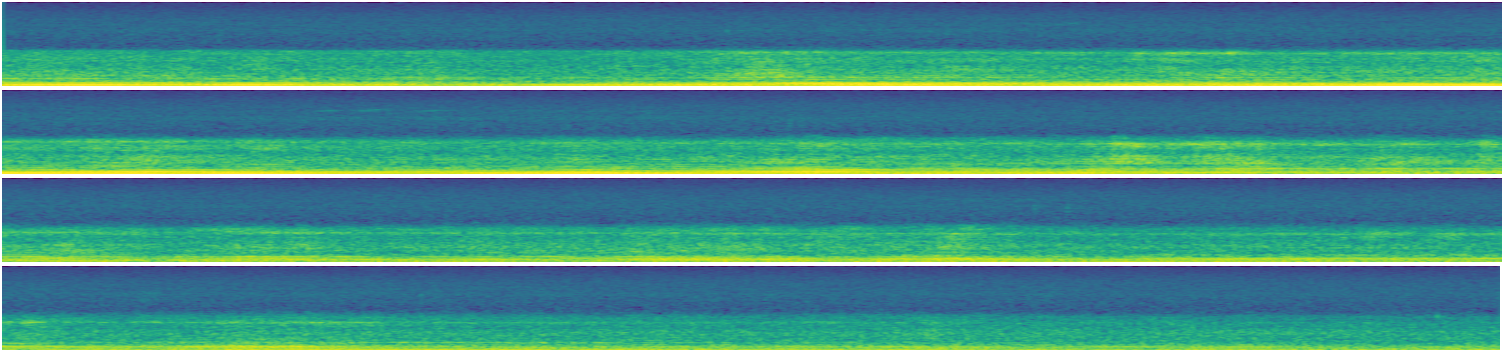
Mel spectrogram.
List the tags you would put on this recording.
Soundscapes > Nature
alice-holt-forest data-to-sound Dendrophone natural-soundscape nature phenological-recording raspberry-pi sound-installation soundscape weather-data

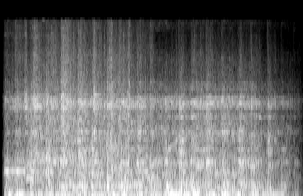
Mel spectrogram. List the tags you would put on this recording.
Sound effects > Animals
Creature Snarl Animal Growl Crocodile Alligator Big Monster Large

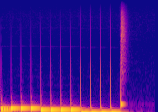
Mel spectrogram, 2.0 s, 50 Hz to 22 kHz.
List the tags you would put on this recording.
Music > Solo percussion
606 DrumMachine Analog Bass Drum music Kit Vintage Synth Electronic

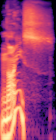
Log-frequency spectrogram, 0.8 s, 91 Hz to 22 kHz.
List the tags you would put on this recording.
Speech > Solo speech
2025 Adult Calm FR-AV2 Generic-lines Hypercardioid july Male mid-20s MKE-600 MKE600 nice Sennheiser Shotgun-mic Shotgun-microphone Single-mic-mono Tascam VA Voice-acting

